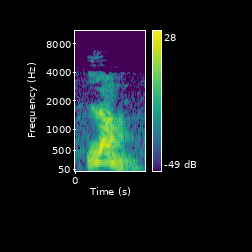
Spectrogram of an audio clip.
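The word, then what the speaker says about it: लं: ध्यान रखना है और उसका मंत्र है लम ल ऊपर बिंदी इसको बोलते हैं लम इसको इंग्लिश में समझते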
